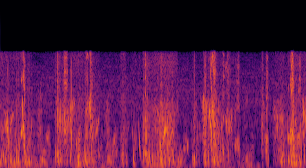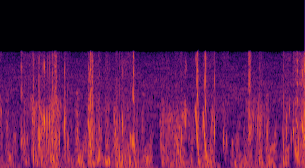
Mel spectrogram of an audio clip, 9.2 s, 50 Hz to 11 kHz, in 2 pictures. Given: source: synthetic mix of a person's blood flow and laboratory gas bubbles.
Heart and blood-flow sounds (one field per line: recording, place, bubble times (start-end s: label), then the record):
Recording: Doppler ultrasound of blood flow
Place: precordium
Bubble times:
0.00-0.52 s: bubbles
0.79-1.52 s: bubbles
1.79-2.67 s: bubbles
2.79-3.62 s: bubbles
3.91-4.04 s: bubbles
4.08-4.62 s: bubbles
4.89-5.67 s: bubbles
5.86-6.67 s: bubbles
6.97-7.85 s: bubbles
7.90-8.03 s: bubbles
8.23-8.56 s: bubbles
8.80-9.17 s: bubbles
From the record:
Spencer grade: 4 (maximum detectable bubble signal sounding continuously throughout systole and diastole of every cardiac period, and overriding the amplitude of the normal cardiac signals)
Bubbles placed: only in the low amplitude regions of the cardiac cycle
